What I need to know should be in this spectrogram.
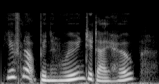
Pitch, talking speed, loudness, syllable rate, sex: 225 Hz, 265 wpm, -15 LUFS, 5.8 syllables/s, female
